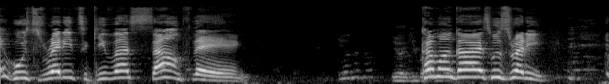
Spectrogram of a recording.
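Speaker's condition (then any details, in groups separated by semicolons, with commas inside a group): No condition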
